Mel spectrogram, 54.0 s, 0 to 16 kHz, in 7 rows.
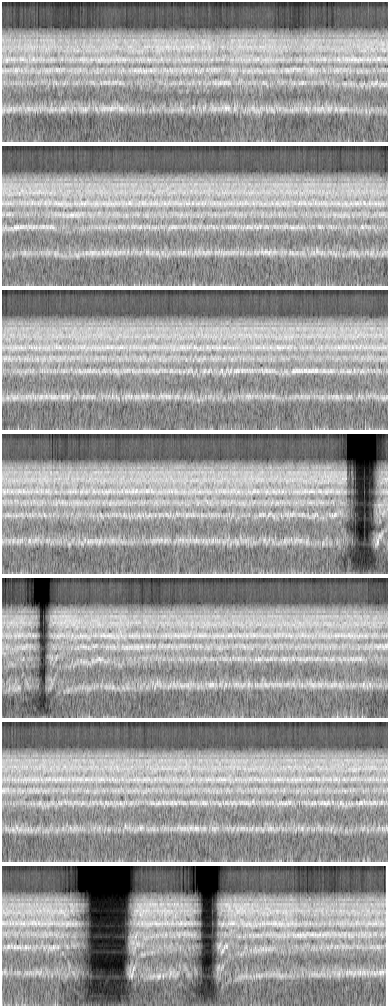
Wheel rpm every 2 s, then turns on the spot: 230, 220, 220, 220, 220, 230, 230, 230, 230, 230, 230, 230, 230, 230, 190, 80, 200, 230, 230, 220, 230, 230, 230, 170, 90, 140, 220.
none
